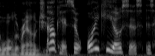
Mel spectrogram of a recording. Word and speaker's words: oikeiosis: Oikeiosis. Pronounced roughly oikeiosis.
